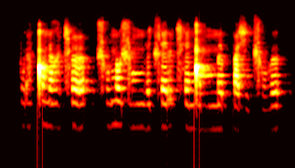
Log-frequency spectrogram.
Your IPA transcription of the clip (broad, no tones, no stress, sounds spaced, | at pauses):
p ɔ̤ ɾ a̤ ǃ ɔ n ɛ ʁ a̤ ʈ͡ʂʰ œ | t͡ɕʰ ɔ̤ n ɔ ɕ ɔ̤ mː ɛ̤ ə̯ t͡ɕʰ ɛ r ʈ͡ʂʰ ɛ ŋ͡ǃ ɔ mː ɛ pː a ʃ ɛ̤ t͡ɕʰ ɔ̤ ə̯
